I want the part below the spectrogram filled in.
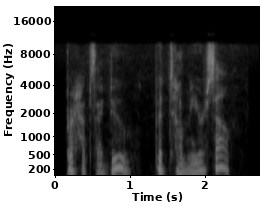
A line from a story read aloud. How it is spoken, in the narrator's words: said Nastasia Philipovna quietly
